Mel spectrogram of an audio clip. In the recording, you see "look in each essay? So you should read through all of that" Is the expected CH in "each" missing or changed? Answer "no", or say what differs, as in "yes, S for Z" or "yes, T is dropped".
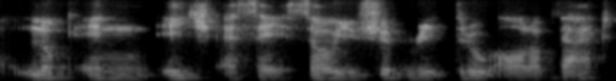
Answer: no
